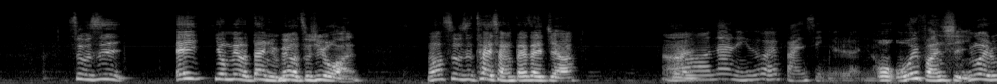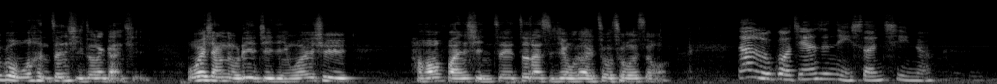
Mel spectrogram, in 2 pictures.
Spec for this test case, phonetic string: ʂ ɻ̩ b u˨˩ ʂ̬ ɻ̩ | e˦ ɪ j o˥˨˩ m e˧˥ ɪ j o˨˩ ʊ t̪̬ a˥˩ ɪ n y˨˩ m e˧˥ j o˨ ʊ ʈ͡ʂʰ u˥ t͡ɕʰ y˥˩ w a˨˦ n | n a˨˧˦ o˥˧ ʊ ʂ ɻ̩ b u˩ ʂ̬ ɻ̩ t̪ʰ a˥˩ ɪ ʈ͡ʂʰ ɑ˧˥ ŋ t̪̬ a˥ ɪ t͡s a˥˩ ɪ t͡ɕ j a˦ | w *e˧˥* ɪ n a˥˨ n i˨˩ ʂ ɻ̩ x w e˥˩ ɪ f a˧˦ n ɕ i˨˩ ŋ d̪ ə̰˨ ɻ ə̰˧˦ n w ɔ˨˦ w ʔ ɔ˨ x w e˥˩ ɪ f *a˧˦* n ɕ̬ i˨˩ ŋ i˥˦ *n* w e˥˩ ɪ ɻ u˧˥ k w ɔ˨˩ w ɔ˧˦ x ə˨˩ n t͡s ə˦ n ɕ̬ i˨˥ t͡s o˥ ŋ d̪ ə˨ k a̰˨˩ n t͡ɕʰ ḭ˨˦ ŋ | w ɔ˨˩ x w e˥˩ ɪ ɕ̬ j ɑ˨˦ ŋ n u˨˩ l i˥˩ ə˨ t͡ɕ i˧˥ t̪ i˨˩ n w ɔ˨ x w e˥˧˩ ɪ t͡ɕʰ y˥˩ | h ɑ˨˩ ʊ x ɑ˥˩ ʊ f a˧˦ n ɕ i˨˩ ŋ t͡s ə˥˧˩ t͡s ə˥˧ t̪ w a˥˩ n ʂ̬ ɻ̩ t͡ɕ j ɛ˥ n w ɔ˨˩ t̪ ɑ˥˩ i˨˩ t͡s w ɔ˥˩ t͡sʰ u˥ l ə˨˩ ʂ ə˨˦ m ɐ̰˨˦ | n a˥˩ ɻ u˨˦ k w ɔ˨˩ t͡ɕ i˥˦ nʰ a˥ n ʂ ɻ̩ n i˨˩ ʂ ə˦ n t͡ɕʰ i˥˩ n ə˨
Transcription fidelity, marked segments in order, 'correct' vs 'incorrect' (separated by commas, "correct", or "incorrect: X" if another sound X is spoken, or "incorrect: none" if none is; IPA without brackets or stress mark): incorrect: e˥˩, correct, correct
